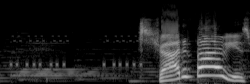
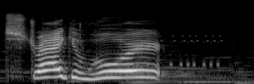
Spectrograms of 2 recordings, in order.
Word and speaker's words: Stradivarius: Stradivarius, Mr. Naruhodo. I'm clearly saying it correctly. Stragivor.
